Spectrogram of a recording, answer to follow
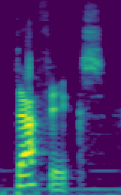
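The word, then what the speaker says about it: DAFCS: flight control system or the da FCS pronounced day fix and greatly enhancing handling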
